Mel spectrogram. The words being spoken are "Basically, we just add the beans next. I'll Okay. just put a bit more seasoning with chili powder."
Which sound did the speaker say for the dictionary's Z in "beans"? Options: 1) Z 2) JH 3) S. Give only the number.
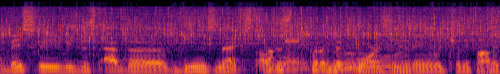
1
